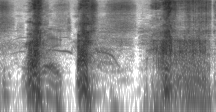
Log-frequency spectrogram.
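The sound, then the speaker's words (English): A puppy growls and snarls in three short, raspy bursts, fairly loud, with brief pauses between them and no talking. “Sweetheart, I guess the father wouldn't take the puppy.”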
